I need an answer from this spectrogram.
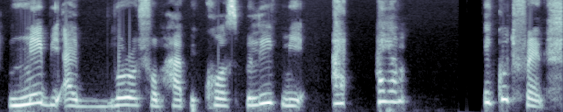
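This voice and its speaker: A somewhat breathy woman's voice with very wide pitch swings, dry and close with no echo. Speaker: stutter and lifestyle content creator. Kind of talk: casual talk to camera.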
